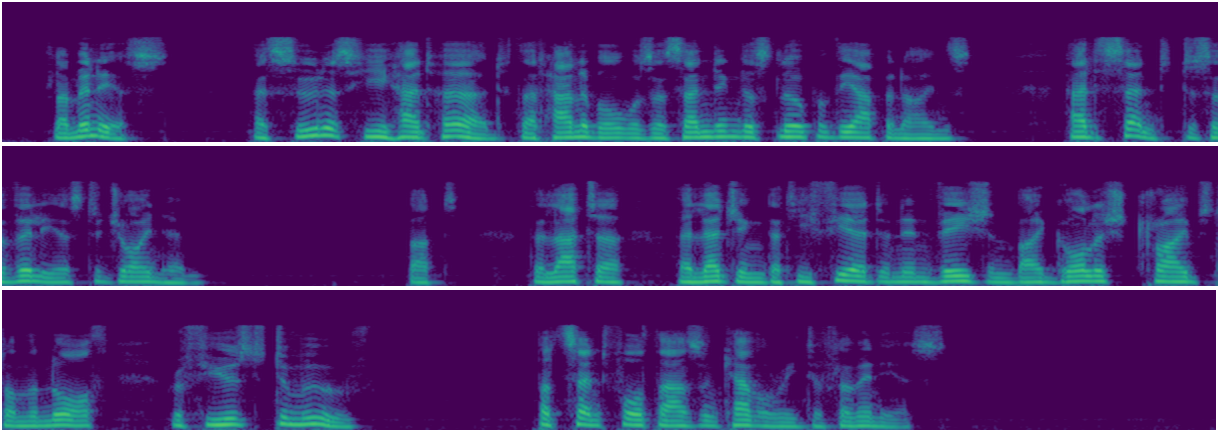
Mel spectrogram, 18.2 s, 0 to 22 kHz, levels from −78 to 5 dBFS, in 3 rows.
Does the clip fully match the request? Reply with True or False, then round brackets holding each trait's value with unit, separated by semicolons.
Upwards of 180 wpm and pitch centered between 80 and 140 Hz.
False (160 wpm; 135 Hz)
